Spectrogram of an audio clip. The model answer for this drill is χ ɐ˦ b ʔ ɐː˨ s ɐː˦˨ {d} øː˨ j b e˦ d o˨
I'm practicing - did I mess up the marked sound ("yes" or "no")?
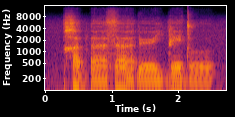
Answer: yes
